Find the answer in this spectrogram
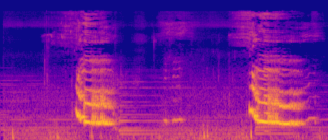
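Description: A Basenji gives two drawn-out, yodelling cries that slide sharply down from a high start.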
